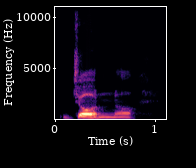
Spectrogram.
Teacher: sometimes the I in Italian won't be heard that clearly. Like here, we don't really pronounce giorno, but giorno.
